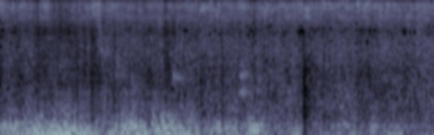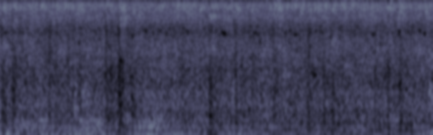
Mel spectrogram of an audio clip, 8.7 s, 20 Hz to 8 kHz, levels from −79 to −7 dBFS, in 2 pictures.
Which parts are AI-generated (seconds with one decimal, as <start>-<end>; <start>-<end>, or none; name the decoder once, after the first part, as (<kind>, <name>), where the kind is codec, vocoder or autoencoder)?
0.4-1.7 (codec, HILCodec)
